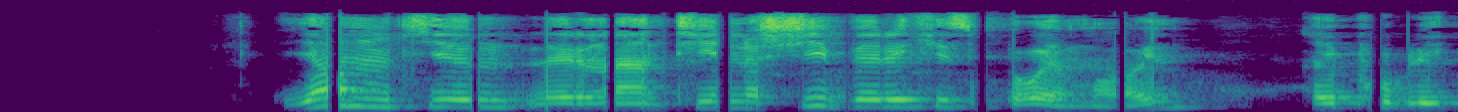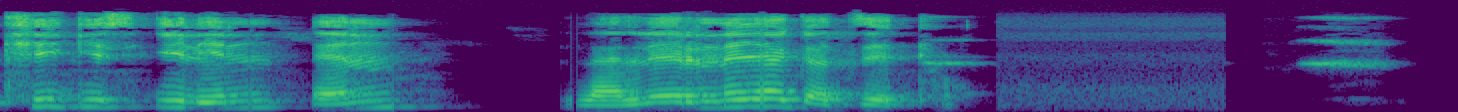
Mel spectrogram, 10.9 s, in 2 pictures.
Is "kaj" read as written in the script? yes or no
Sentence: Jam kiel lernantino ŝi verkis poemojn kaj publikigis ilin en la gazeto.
yes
